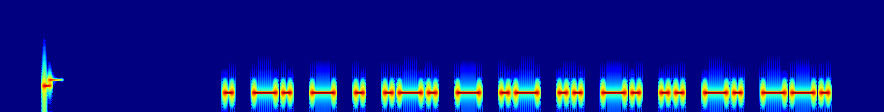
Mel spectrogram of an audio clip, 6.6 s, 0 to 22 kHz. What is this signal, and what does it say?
Morse code, heard as a keyed tone, about 22 wpm, 700 Hz. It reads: ENTERTAINING
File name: Twelve Letter Words - 22wpm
